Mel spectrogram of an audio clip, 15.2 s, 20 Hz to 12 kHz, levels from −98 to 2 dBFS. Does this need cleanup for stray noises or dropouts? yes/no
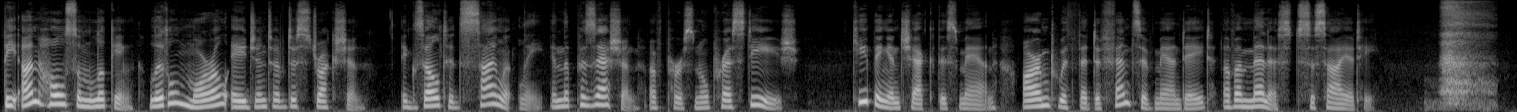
yes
